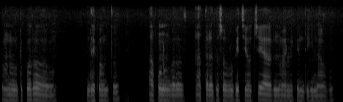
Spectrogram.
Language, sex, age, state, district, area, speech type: Odia, male, 30-45, Odisha, Nabarangpur, urban, spontaneous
